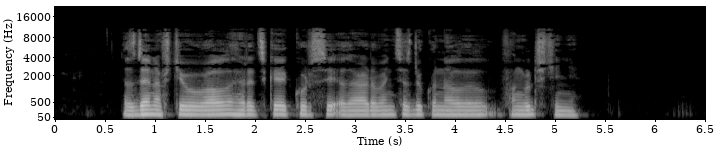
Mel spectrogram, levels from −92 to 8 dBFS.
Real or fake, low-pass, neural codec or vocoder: real; 10.8 kHz; none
